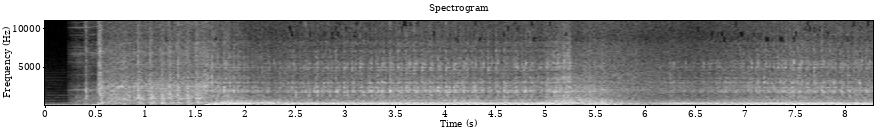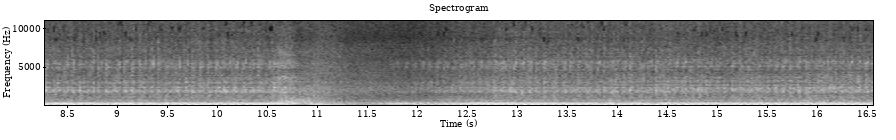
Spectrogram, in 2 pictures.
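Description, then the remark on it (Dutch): A 4.2-litre Quattro V8 engine with 420 hp, in an automatic car in a showroom, cranks briefly and fires up, then settles into a loud, deep, steady idle with two short dips in the rumble, as heavy clouds of smoke come out the back. “4,2 Quattro V8 motor erin. Met maar liefst 420 pk.”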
